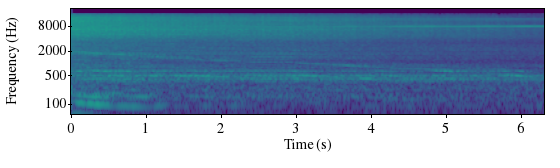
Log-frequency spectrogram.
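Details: DIY CNC mill spindle with a new Marathon Y551 motor on a DURApulse GS20 VFD, run clockwise up to 100% speed; smooth, steady high whir with a faint high tone and no knocks or grinding. Normal.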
